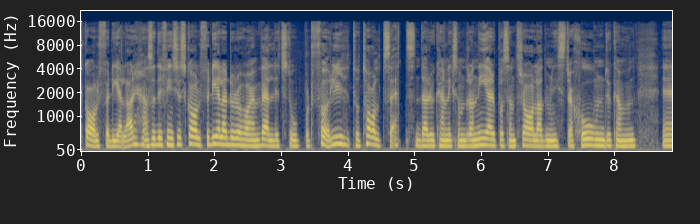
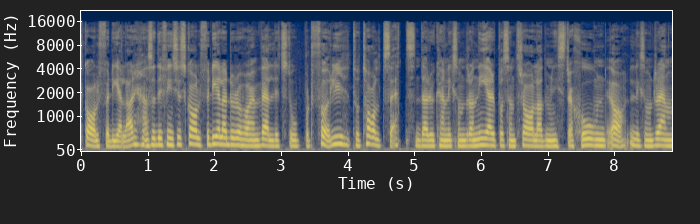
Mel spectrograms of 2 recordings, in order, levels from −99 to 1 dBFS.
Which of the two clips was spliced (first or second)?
second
